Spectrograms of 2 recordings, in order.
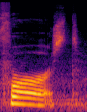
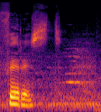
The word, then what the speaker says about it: first: so first مش first. حتى خدوا بالكم لما اقول first اللي هي الغلط واطول في الره كده تطلع معايا موتور. ليه؟ لان هي بنطقها غلط، الره العربية first. خلاص يبقى كده دي غلط. ناعمة، لكن first موتور، في مطب عربية قديمة خشنة تزز على الارض you know.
